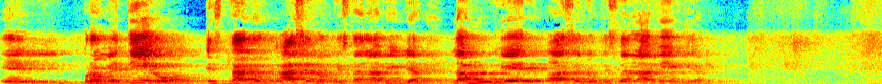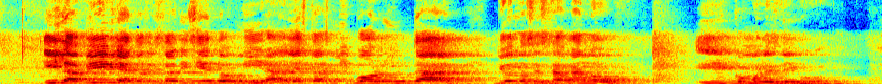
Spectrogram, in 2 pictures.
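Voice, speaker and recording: A man's voice: very high-pitched, moderate pace. A man preaching a sermon and questioning the congregation directly. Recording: echoey hall, faint noise.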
